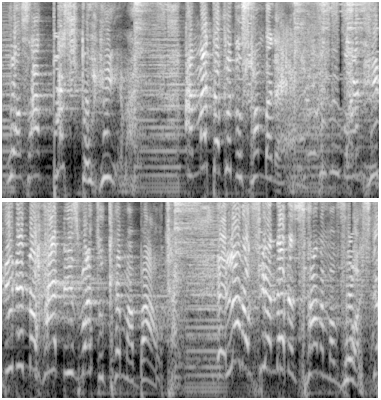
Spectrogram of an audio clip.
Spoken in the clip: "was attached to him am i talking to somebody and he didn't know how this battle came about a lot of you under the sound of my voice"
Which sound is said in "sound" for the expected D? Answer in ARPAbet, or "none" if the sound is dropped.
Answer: none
